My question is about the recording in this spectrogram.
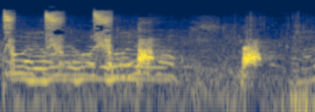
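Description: A small dog whining and yipping as it swims, in short pitched cries that waver up and down.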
